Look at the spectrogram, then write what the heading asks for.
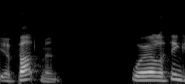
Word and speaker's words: abutment: somebody's just told me I'm not pronouncing your Butte mint correctly it should be abutment well I think it's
